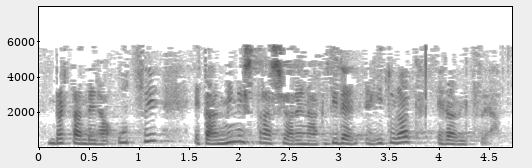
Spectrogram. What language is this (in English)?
Basque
